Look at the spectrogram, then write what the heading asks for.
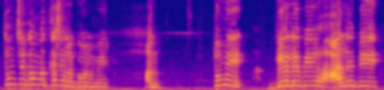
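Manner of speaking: loud, heated accusation; angry shouting. Acted. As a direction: shout it at him, fed up. Wife angrily accusing husband.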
